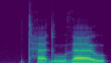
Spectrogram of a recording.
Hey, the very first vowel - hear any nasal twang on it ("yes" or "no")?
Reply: no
